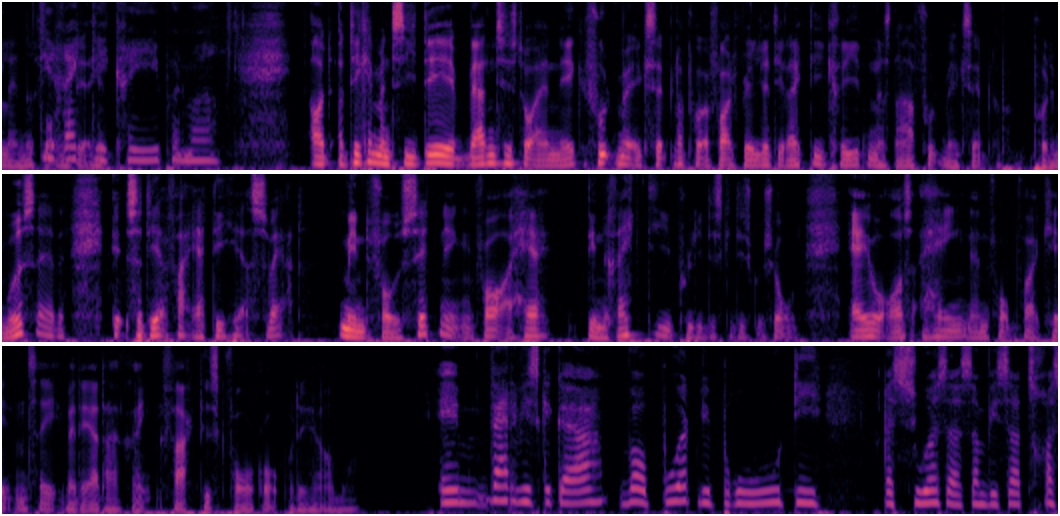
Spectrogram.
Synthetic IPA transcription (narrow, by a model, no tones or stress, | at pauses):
l̩ˠænð̩ˠfiɛɡɐ̰dəkʰʁiːpʰɔ̽enmɔ̽ːð̩ˠ | ʔɒ̽ɒ̽d̥e̝kʰæmænsiːd̥e̝æʋæɐd̥n̩s̬his̬d̥o̝ɐ̰jənæe̝ɡ̥əful̰d̥meeɡ̥sem̰b̥lɐpʰɒ̽æfɒ̽l̰ɡ̥ʋeljɐd̥iʁeɡ̥̚d̥iəkʰʁiːd̥enæɐsnɑ̈ːful̰d̥meeɡ̥semb̥lɐpʰɒ̽d̥e̝mo̝ð̞ˠsæd̥əsɒ̽d̥æɐfɒ̽ʔæɐd̥e̝heɐ̰sʋæɐ̰d̥menfɒːuðˠsed̥ne̝ŋn̩fɒ̽æhæd̥enʁɛɡ̥̚d̥iəpʰo̝lid̥isɡ̥əd̥isɡ̥uɕo̝̰ːnæɐjo̝ʔɒ̽səæɦæe̝ːnlæn̩fɒ̰ːmfɒ̽æɐkʰen̰l̩səɛʋæɾe̝æɐd̥ɑ̈ʁɛ̰ɪnd̥fɑ̈ɡ̥̚d̥isɡ̥fɒːɡ̥ɒ̰ːpʰɒ̽d̥e̝ɦeɐ̰ɒ̽mʁɔ̽ːð̩ˠ | ʋæɐɾeʋisɡ̥æɡ̥ɶːɐʋɒb̥uɐd̥əʋib̥ʁuːd̥iʁɛsuɐ̰sɐsɒ̽mʋisɒ̽t͡sʰʁɒ̽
